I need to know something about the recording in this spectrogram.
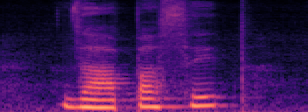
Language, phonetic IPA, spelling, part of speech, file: Czech, [ˈzaːpasɪt], zápasit, verb, Cs-zápasit.ogg
- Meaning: 1. to wrestle 2. to struggle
